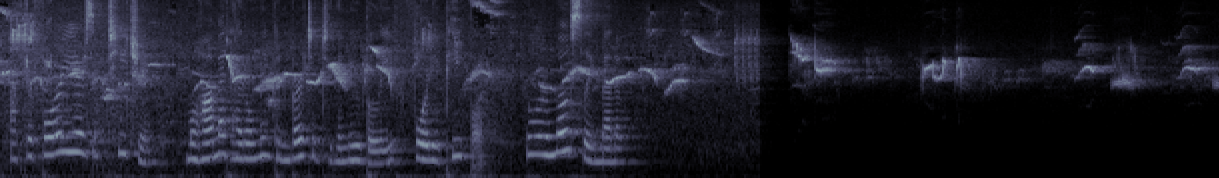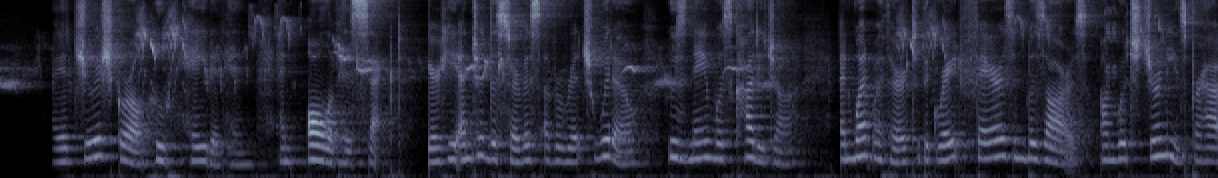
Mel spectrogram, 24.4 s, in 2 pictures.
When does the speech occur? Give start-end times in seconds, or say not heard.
0.0-6.2, 12.7-24.3.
